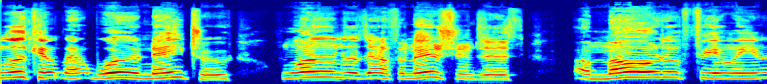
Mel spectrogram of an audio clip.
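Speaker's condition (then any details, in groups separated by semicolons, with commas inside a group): Cerebral palsy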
